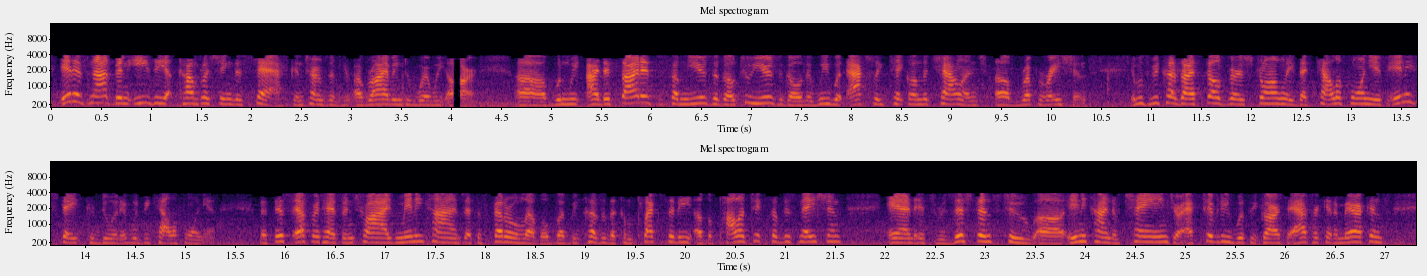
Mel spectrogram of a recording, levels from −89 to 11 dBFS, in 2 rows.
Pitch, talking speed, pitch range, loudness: 215 Hz, 210 wpm, 185-240 Hz, -26 LUFS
